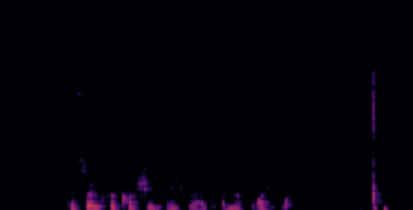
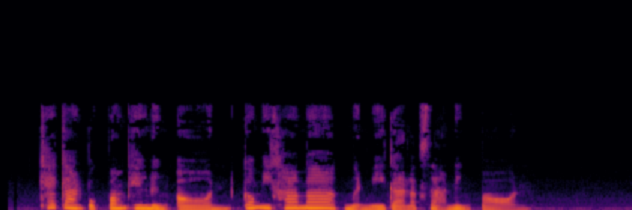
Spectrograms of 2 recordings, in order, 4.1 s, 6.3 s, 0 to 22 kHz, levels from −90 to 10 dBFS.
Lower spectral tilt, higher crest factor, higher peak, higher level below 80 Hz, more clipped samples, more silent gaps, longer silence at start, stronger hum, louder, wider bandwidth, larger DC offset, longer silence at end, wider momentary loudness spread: about the same, -5.5 dB/octave vs -6 dB/octave; first, 30 dB vs 16 dB; second, -22 dBFS vs -10 dBFS; second, under -90 dBFS vs -78 dBFS; neither; first, 2.17-2.21 s, 2.77-2.81 s, 2.99-3.71 s vs none; first, 0.7 s vs 0.4 s; neither; second, -50 LUFS vs -26 LUFS; about the same, 12 kHz vs 11.5 kHz; neither; second, 0.25 s vs 1.05 s; first, 13 LU vs 10 LU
